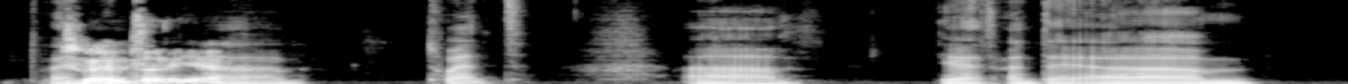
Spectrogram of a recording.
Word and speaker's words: Twente: You've been freelancing while you were at the University of how do I pronounce this? Twente, yeah. Twente.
